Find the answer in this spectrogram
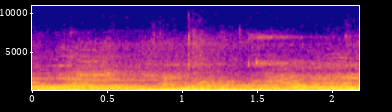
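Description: Babble of many voices talking over one another, echoing in a large sports hall, over a steady low rumble.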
